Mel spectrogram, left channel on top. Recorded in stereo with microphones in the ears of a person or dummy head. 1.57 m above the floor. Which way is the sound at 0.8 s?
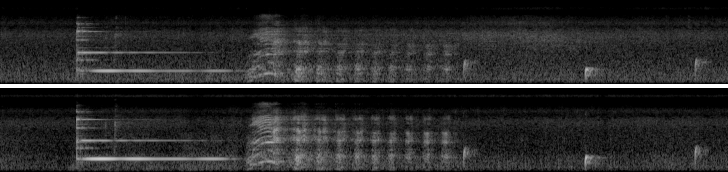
25° right (ahead or behind).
